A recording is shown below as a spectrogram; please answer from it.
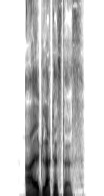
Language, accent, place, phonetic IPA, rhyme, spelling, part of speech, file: German, Germany, Berlin, [ˈaːlˈɡlatəstəs], -atəstəs, aalglattestes, adjective, De-aalglattestes.ogg
- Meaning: strong/mixed nominative/accusative neuter singular superlative degree of aalglatt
